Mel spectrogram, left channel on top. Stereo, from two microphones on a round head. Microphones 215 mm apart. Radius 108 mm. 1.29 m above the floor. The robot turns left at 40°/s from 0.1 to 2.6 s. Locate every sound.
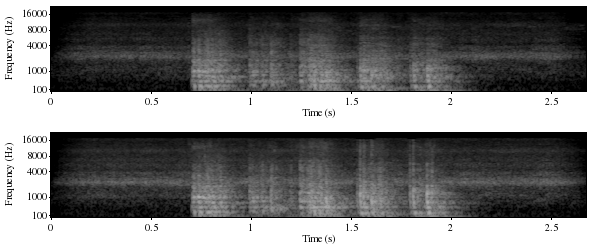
0.7 s tearing paper: 5° right, 1.3 m; by 2.0 s 55° right, 1.3 m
